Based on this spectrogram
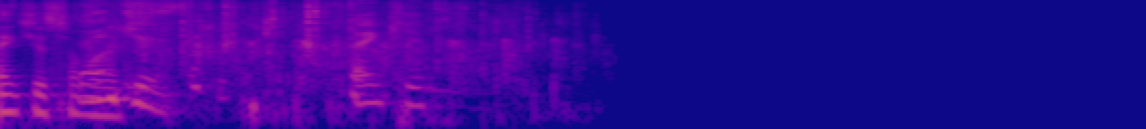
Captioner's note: audience applauds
